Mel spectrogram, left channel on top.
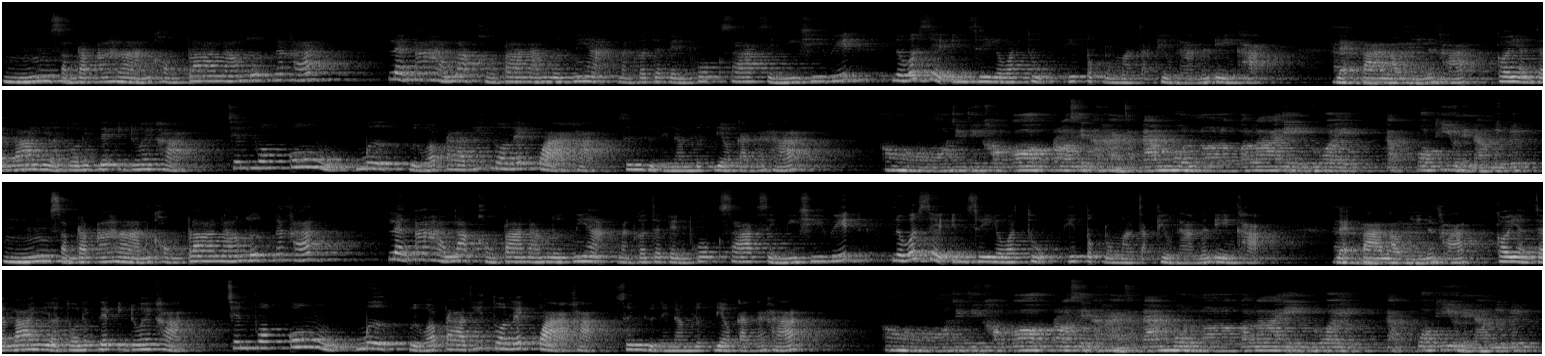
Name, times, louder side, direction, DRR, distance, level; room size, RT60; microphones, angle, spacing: voice 1, 0.0-3.1 3.9-8.5 8.9-12.6 13.3-14.6 14.9-17.2 17.7-23.4, right 2 dB, 25° right, 3 dB, 0.6 m, -30 dB
voice 2, 13.3-14.3 24.2-28.9 29.2-30.6, equal, 35° left, -7 dB, 2.2 m, -31 dB
7.0 x 5.5 x 5.6 m, 1.5 s
head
